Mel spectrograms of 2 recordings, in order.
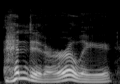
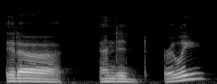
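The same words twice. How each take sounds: First: Slow, loud incredulous echo; demanding. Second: Slow, unsure rising excuse; sheepish. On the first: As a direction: throw the excuse back. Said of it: "Sirius demands". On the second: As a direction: fumble a weak excuse. James caught lying. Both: A narrator's reading.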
